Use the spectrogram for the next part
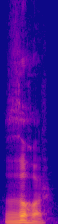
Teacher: the letter dha sounds like a heavy version of dh, similar to the first 2 letters of the.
